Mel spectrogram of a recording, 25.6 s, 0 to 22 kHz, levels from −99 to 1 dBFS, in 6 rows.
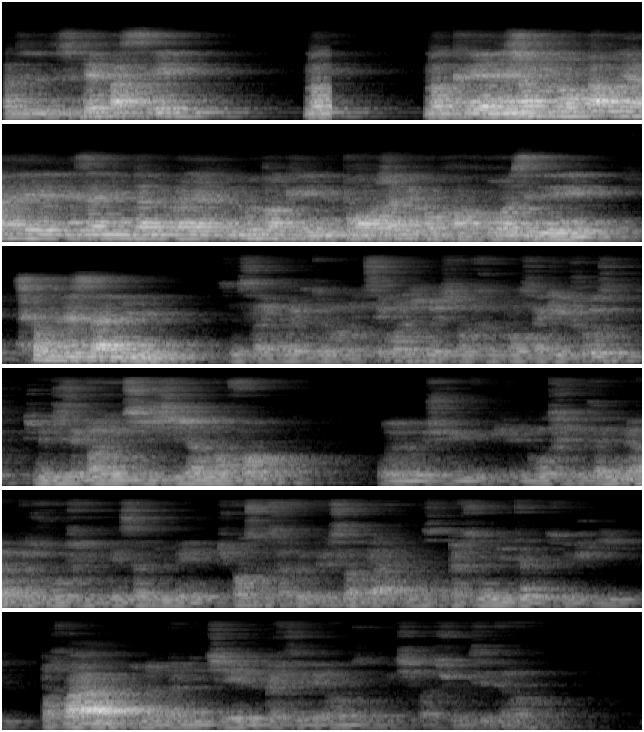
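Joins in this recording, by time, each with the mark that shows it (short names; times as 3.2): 2.19 repeat of the last 0.8 s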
